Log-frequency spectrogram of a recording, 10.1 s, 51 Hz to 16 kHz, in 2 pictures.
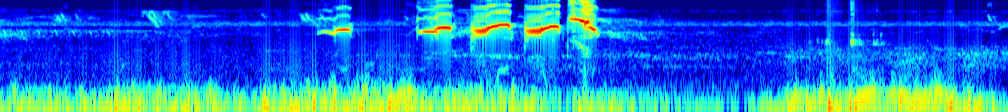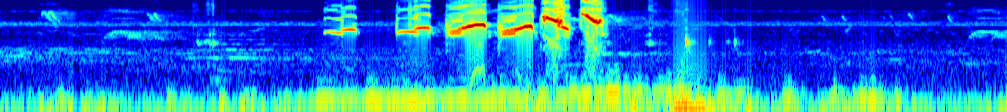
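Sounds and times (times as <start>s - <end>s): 
low background rumble: 0.0s - 10.0s
Yellow-bellied Seedeater singing: 6.7s - 8.1s.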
